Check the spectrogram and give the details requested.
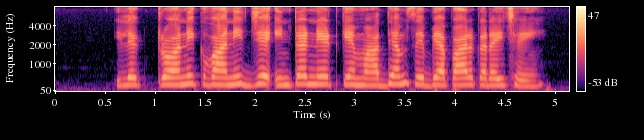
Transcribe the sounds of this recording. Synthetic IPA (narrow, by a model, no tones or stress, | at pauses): ɪleːk̚ʈɾɔːnɪkʋaːnid͡ʒjəʔɪɳʈəɾneːʈkemaːd̪ʱjəmsebjaːpaːɾkəɾəjt͡ʃʰəi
